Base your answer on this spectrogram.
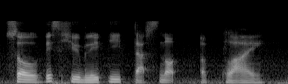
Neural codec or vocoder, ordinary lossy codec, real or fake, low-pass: codec, 16 kHz, 0.8 kbps, ZipCodec; none; fake; none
